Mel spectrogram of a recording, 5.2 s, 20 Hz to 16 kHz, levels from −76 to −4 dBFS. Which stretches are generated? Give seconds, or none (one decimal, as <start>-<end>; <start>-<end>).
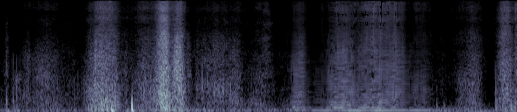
2.9-4.3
